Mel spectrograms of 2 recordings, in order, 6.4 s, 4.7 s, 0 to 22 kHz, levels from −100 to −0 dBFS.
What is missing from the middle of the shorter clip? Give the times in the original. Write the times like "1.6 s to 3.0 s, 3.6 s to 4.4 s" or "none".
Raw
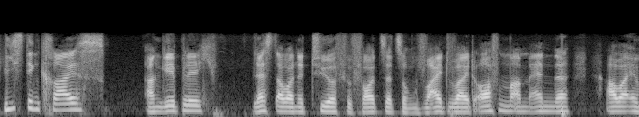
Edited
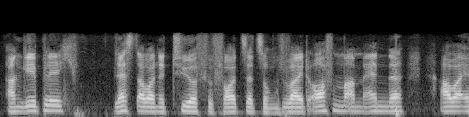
4.2 s to 4.5 s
